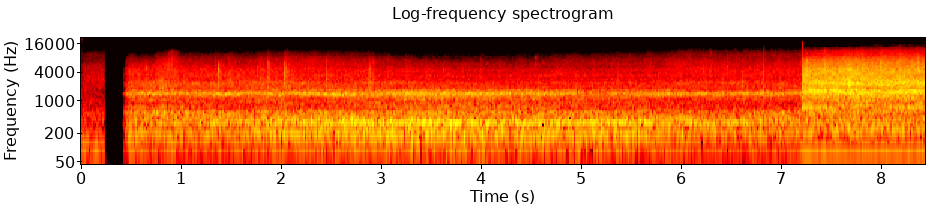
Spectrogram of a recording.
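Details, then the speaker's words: Newly installed heater in a workshop, first fire-up after priming: throaty start then steady, even roar with a constant mid-pitched hum; burning and running normally. "It's making that throaty noise when it first fires up for the first time."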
